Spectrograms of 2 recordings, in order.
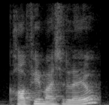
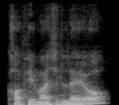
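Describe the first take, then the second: Both takes have the same delivery.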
